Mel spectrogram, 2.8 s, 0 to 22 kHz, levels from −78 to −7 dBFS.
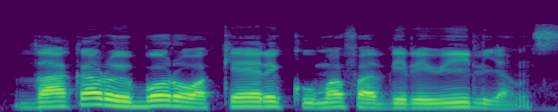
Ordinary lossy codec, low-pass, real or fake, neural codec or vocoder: none; 9.9 kHz; real; none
